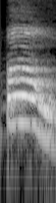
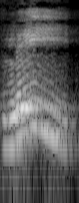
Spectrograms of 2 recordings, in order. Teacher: primeira vogal você pronuncia num som mais forte, depois a segunda vogal num som mais fraco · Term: ditongo decrescente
